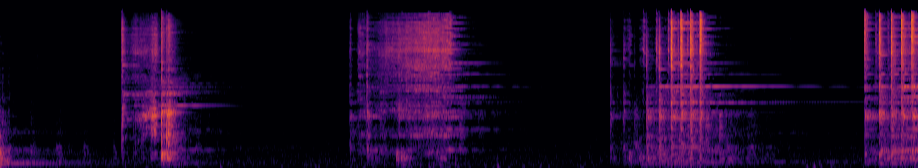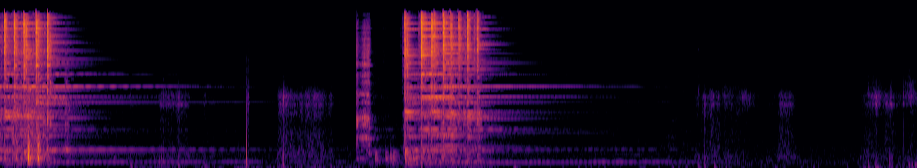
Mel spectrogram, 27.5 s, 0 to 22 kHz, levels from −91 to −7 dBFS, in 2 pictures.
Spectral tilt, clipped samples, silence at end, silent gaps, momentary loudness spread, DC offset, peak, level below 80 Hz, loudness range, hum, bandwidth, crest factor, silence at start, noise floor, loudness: 2 dB/octave; under 0.1%; 6.4 s; none; 25 LU; under 0.1%; -2 dBFS; -84 dBFS; 19 LU; none; 16 kHz; 34 dB; 0 s; -81 dBFS; -25 LUFS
